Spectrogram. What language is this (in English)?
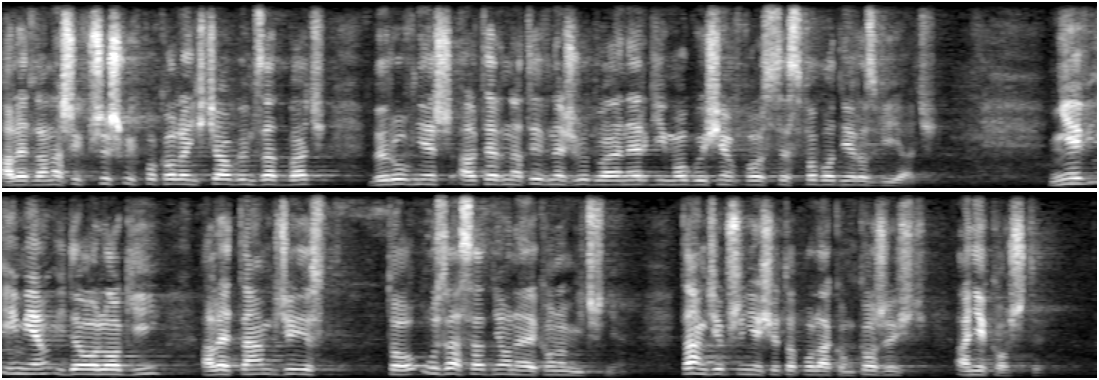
Polish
